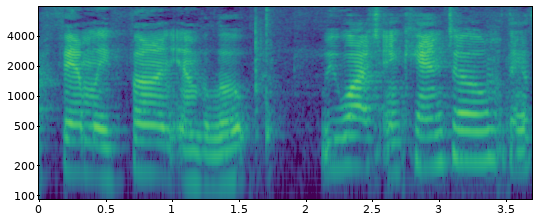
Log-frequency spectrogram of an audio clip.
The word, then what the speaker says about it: Encanto: out of our family fun envelope we watched encanto that's how you say it that was pretty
